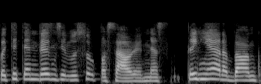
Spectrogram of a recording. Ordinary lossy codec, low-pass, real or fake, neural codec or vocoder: MP3, 96 kbps; 7.2 kHz; fake; codec, 16 kHz, 1 kbps, X-Codec, HuBERT features, trained on general audio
